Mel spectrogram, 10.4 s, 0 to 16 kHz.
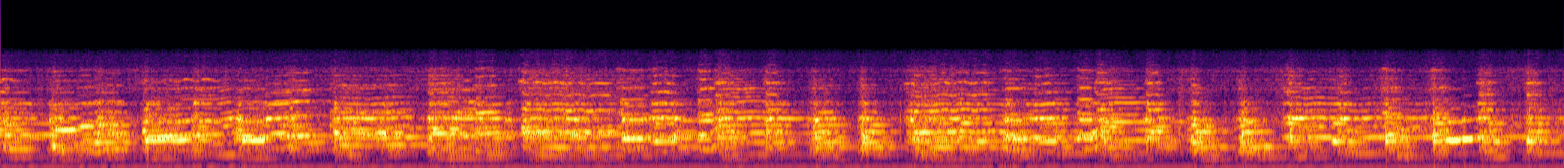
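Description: A 1930s American dance band playing a lively instrumental passage, heard from a Brunswick 78 rpm record on a gramophone. The sound has no high treble, as is usual for an old shellac disc.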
